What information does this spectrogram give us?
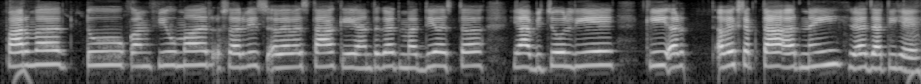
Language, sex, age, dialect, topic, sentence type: Hindi, female, 18-24, Marwari Dhudhari, agriculture, statement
